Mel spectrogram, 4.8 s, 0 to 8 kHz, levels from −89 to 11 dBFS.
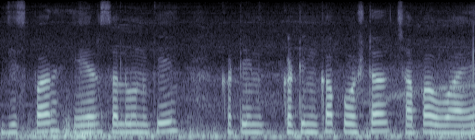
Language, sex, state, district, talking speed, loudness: Hindi, male, Uttar Pradesh, Shamli, 150 wpm, -17 LUFS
